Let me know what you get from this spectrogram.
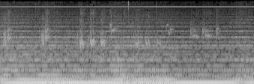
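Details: Soft, low instrumental background music plays throughout, with no animal sound.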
